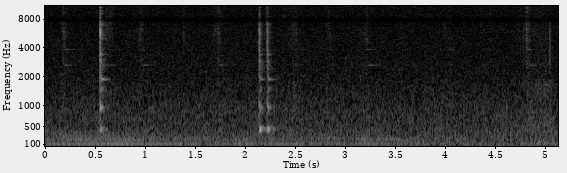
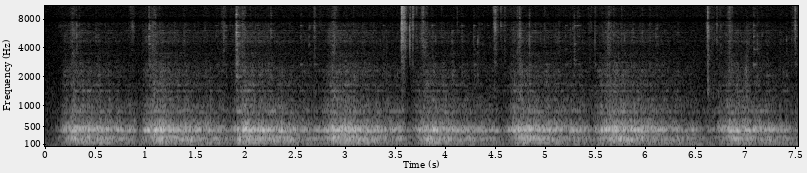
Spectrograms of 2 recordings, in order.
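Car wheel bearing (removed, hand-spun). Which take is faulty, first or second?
second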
